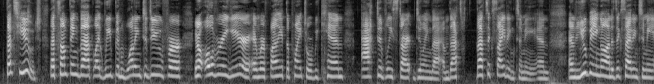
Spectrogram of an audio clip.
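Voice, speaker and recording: A woman's voice: on the high side, fairly bright tone, clean tone. A woman co-hosting a casual live online chat in an upbeat, emphatic way. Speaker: talk show co-host.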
